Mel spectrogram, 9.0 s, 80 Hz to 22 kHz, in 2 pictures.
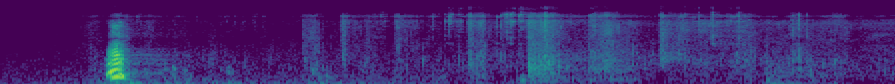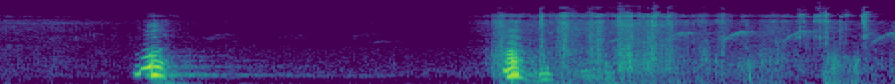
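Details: In Hokkaido, a Dobermann on a sunset walk along a snow-dusted mountain road at 0°C, 2 December 2020, reacts to a wild deer with three loud, isolated barks spread over several seconds amid footsteps, rustling and a woman speaking.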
